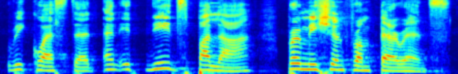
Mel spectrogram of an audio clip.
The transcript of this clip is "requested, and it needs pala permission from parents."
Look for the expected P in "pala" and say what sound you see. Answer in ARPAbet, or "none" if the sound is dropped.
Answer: P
